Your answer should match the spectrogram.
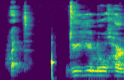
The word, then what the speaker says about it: whit: I is pronounced ah, and what is pronounced whit.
